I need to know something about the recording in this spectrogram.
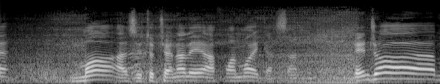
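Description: A man talking over street traffic, with a three-wheeled cargo motor rickshaw passing close by, its engine rumbling low under the voice near the end.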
